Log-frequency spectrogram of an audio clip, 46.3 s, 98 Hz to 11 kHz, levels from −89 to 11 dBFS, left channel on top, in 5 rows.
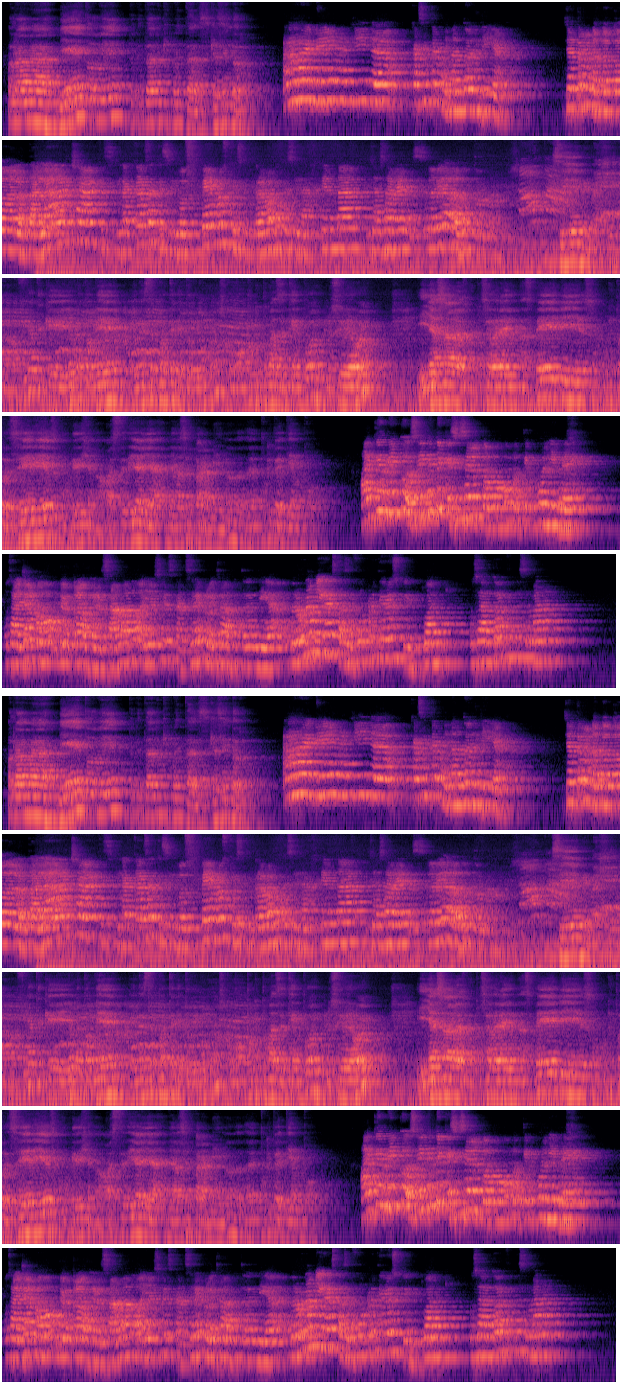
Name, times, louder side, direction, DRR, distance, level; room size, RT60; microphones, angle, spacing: voice 1, 0.1-3.6 17.5-24.0 24.4-27.5 27.7-32.5, equal, 70° right, -9 dB, 0.7 m, -24 dB
voice 2, 4.2-5.9 6.1-7.6 8.5-16.8 33.2-36.5 37.1-43.7 44.1-45.3, left 1 dB, 40° right, -9 dB, 0.9 m, -20 dB
sound 1, 9.7-29.0, equal, 80° left, 0.6 m, -31 dB
Laughter, 16.9-17.8 18.1-19.0 19.3-22.6, left 1 dB, 40° left, 0.4 m, -33 dB
2.4 x 2.2 x 2.4 m, 1.2 s
head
